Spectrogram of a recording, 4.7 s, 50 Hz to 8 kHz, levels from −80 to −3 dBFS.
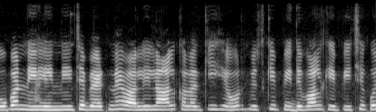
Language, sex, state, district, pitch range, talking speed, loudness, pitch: Hindi, male, Punjab, Fazilka, 245-275 Hz, 165 wpm, -17 LUFS, 250 Hz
